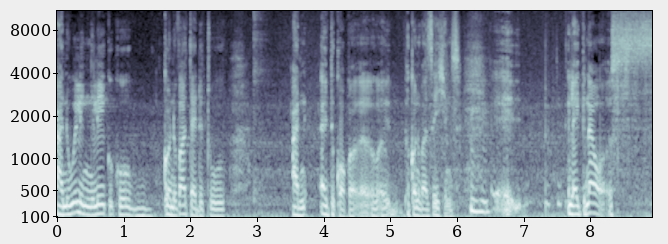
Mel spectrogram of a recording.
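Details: Adult man who stammers, speaking on a TV talk show; word and part-word repetitions; stuttering.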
